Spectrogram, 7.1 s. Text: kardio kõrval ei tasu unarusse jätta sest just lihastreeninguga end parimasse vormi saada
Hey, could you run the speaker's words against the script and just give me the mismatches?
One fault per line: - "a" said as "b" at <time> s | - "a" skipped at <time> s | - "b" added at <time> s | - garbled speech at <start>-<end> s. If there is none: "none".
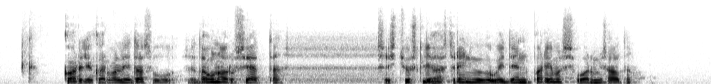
- "seda" added at 1.9 s
- "võid" added at 5.0 s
